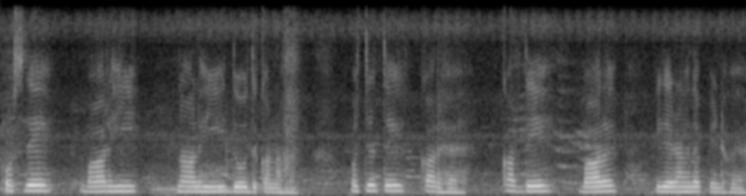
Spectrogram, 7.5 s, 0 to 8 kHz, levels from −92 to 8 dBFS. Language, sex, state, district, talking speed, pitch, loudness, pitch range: Punjabi, male, Punjab, Kapurthala, 160 wpm, 200 Hz, -17 LUFS, 175-215 Hz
